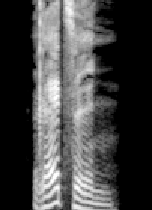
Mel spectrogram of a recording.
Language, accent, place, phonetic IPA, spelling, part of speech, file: German, Germany, Berlin, [ˈʁɛːt͡sl̩n], Rätseln, noun, De-Rätseln.ogg
- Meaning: dative plural of Rätsel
